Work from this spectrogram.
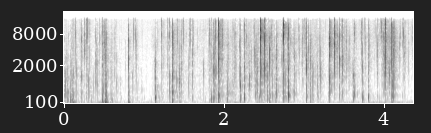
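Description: Fingers pinch, rub and crinkle the clear plastic film wrapper of a full pack of sponge scourers. The result is a rapid, irregular run of sharp, dry crackles and crunches with bright edges and almost no ring, separated by brief quiet gaps.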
